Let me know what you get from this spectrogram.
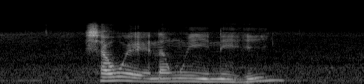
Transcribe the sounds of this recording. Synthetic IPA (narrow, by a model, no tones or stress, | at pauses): ʃawɛnaŋwiniɦi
